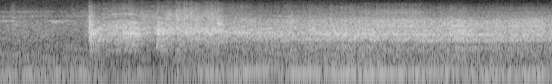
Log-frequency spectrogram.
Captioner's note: engine starts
